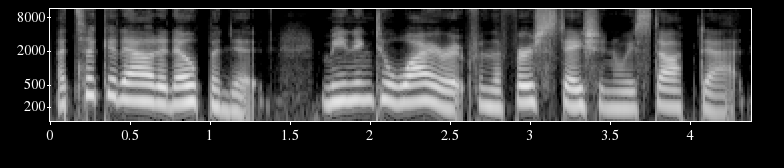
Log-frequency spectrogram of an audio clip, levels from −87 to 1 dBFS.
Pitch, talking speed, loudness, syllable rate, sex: 230 Hz, 245 wpm, -17 LUFS, 5.9 syllables/s, female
